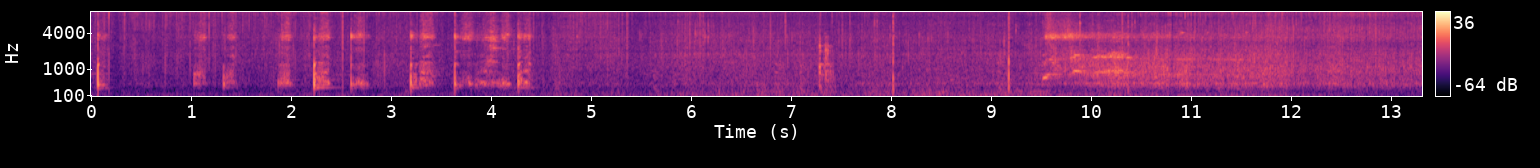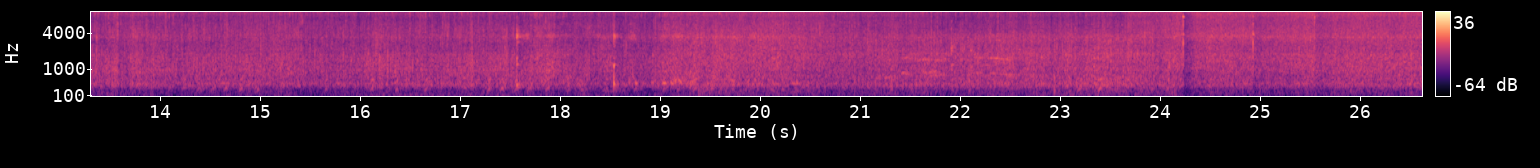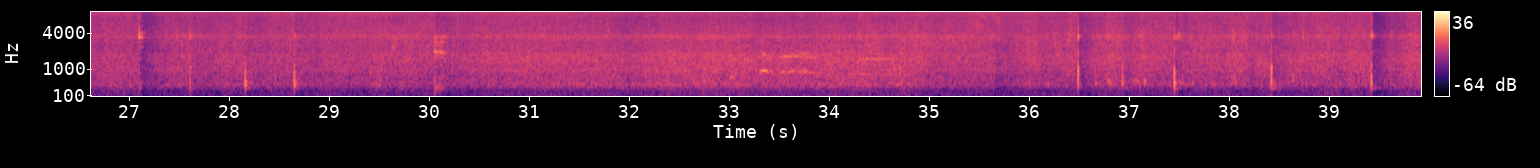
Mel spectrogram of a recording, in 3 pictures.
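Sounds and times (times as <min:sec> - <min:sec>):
metal spatula scraping a wok: 0:00.0 - 0:00.2, 0:01.0 - 0:04.6, 0:17.4 - 0:20.3, 0:29.6 - 0:30.3, 0:34.8 - 0:39.9
shallots sizzling in hot oil: 0:00.0 - 0:39.9.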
